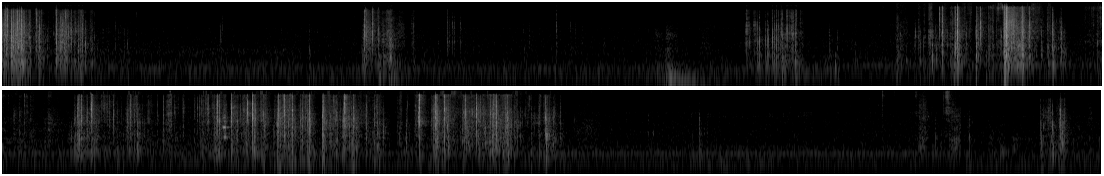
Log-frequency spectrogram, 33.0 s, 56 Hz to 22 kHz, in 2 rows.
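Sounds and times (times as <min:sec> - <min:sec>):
packaging crinkling and tearing: 0:00.0 - 0:01.4, 0:13.8 - 0:15.9, 0:17.6 - 0:24.9.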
